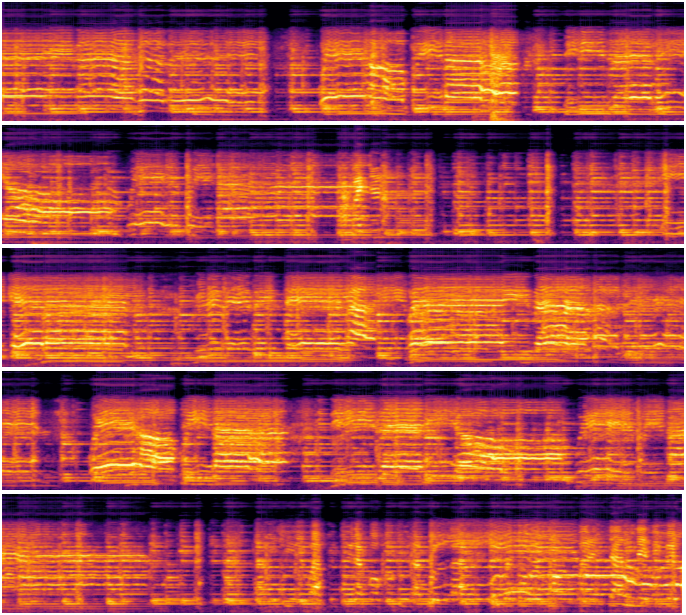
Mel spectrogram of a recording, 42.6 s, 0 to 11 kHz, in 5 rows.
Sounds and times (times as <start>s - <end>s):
Music: 0.0s - 42.6s.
